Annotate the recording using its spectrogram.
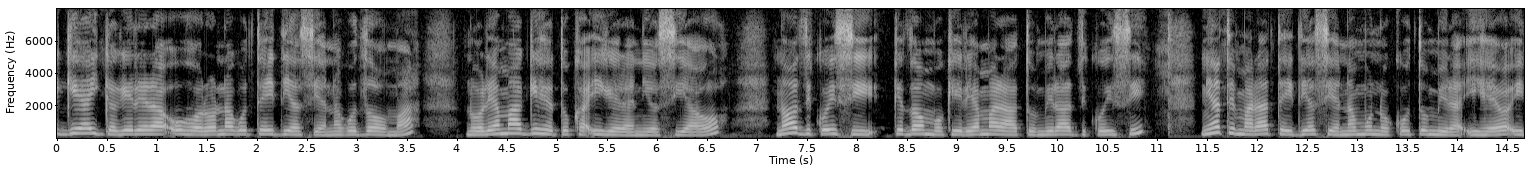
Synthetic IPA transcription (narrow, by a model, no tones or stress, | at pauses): ɡeaiɡaɣeɾɛɾaʔoɦɔɾɔnaɣotɛiðeasianaɣoðɔma | nɔɾeamaɡehɛtokaʔiɣɛɾaniɔsiaɔnaɔðikoisikeðɔmɔkeɾeamaɾaːtomeɾaðikoisi | neatemaɾatɛiðiasianamonɔkotomeɾaʔiɦɛɔʔi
